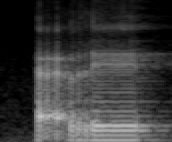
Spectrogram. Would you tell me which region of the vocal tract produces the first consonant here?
tongue tip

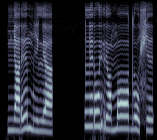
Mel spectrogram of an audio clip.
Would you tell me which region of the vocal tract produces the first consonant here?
palate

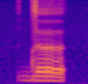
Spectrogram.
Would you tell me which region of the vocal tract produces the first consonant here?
tongue tip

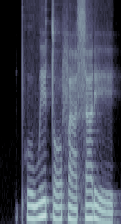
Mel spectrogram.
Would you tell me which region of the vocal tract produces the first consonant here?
lips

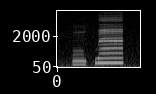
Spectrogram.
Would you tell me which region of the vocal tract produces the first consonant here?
velum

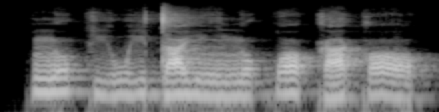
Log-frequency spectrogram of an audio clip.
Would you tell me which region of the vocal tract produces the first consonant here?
tongue tip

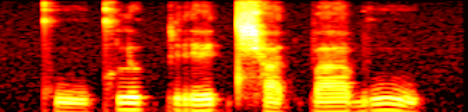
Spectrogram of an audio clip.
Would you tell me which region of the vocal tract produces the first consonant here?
velum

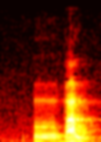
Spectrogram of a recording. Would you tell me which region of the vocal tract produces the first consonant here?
throat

